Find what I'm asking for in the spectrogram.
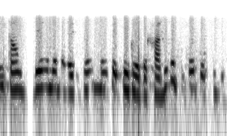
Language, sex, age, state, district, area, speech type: Nepali, female, 30-45, West Bengal, Darjeeling, rural, conversation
